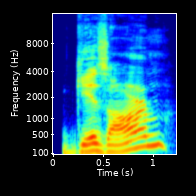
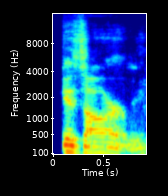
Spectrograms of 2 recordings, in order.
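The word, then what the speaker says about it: guisarme: pronunciation yourself thank you gizar giz arm gizar oh yeah which makes sense because if it's a French word I can see my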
